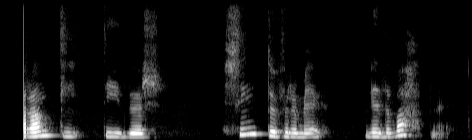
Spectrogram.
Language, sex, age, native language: Icelandic, other, 18-19, Icelandic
